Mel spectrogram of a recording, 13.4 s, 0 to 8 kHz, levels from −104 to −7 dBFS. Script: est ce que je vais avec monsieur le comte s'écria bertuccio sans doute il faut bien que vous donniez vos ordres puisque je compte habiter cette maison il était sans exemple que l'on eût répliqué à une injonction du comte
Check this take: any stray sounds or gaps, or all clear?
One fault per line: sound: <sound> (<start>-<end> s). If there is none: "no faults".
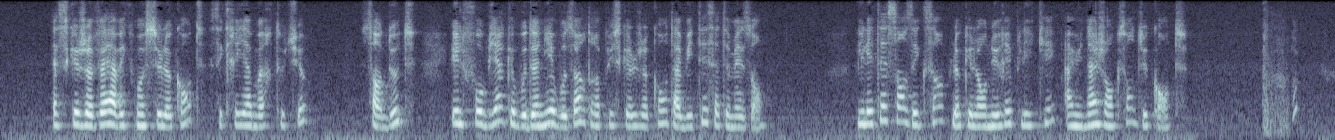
sound: laugh (12.6-13.1 s)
